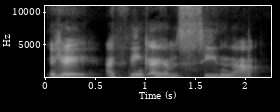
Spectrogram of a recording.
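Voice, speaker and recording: A woman's voice: mid-range voice, a little slow. A woman with a Filipino accent who grew up in the Philippines, chatting casually on a live stream, reading viewer comments aloud and laughing often.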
